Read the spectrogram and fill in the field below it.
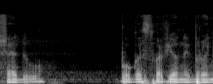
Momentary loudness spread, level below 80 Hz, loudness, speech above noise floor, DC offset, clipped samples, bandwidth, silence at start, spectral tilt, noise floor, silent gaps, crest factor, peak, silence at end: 12 LU; -34 dBFS; -20 LUFS; 34 dB; under 0.1%; under 0.1%; 11 kHz; 0 s; -8.5 dB/octave; -52 dBFS; none; 20 dB; 0 dBFS; 0 s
